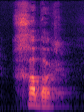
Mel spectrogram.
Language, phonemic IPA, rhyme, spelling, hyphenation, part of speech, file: Dutch, /ˈxɑ.bər/, -ɑbər, gabber, gab‧ber, noun, Nl-gabber.ogg
- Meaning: 1. a guy 2. a friend; a pal 3. gabber (hardcore subgenre) 4. a fan of gabber music, a gabber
